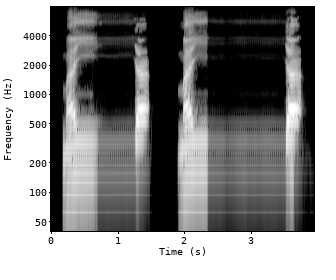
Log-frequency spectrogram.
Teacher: Langsung dimasukkan kepada ya-nya, kemudian didengungkan. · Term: idgham bi gunnah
